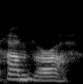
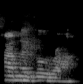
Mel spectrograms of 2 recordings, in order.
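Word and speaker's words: הַמְבֹרָךְ: When I hear it in synagogue, it sounds like Hamvara. Yes, Okay. because we don't We don't really say pronounce- the M. Yeah, Hamavorach. Because we're singing it and we're smushing it all together, but technically it's Hamavorach.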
